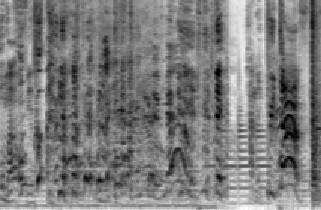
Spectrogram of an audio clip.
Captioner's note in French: rires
